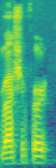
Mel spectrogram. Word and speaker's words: Rochefort: 8, and it's got is that how you pronounce it, Rushford?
